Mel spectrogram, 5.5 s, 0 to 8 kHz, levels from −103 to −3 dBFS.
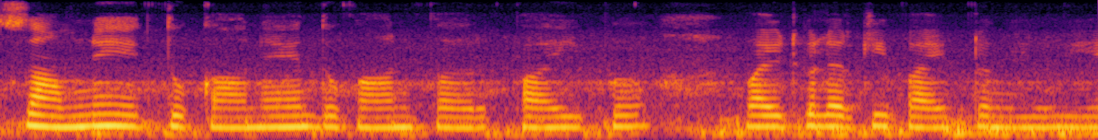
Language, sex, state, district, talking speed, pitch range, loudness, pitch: Hindi, female, Uttar Pradesh, Shamli, 150 wpm, 180-200 Hz, -20 LUFS, 190 Hz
